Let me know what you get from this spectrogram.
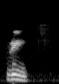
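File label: "prick", Nigerian Pidgin, female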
